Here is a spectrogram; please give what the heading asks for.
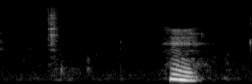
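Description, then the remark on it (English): A quick, soft slurp of someone sipping hot coffee, followed after a pause by a short, satisfied voiced sigh. “Let it marinate as I sip on my coffee.”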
